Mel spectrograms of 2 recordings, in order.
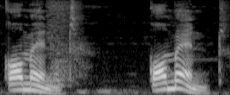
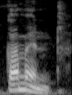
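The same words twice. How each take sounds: First: कमेंट as KAW-ment; correct comment pronunciation. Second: कमेंट as ka-ment; short weak ka opening कमेंट; mispronounced comment. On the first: Teacher giving the replacement reading, कमेंट as kaw-ment. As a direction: open o in the start of कमेंट. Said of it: "जगह पर क्या होना चाहिए?". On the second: Teacher quoting the common reading, कमेंट as ka-ment. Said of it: "इसको हम लोग पढ़ते हैं". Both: Shown as a demonstration.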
